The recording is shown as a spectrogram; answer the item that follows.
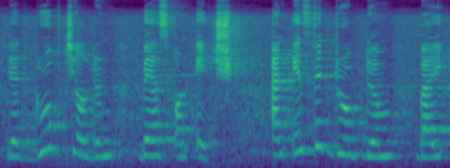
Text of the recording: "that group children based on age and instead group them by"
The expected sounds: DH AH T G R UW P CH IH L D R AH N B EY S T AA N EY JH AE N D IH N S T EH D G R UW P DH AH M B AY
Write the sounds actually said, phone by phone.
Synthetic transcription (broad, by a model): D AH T G R UW P CH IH L D R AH N B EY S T AA N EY CH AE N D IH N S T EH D G R UW P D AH M B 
